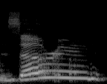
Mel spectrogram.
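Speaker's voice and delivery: high, soft drawn-out whine; high little mock-offended voice; mock hurt. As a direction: draw it out softly, high and slow. Repeats it as mock complaint, squeaky.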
